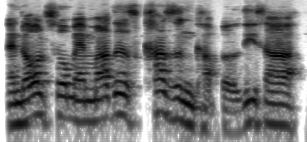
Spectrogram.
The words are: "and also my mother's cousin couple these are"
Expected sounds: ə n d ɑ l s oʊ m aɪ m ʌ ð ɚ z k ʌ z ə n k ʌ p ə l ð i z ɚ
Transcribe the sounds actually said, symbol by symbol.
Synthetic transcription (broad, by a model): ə n d ɑ l s oʊ m aɪ m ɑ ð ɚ s k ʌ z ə n k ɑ p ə l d i s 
